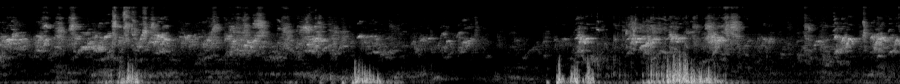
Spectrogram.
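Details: Pet budgerigars, tamed, chirp and twitter in shrill bursts. Several loud low fluttering or thumping sounds break in, likely wings or movement, and the chatter dips briefly in the middle.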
